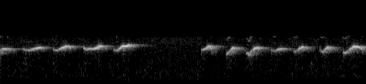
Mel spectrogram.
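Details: A pet bird sings its happy song: a steady string of clear, slurred whistled notes, about four per second, pausing briefly midway before resuming.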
